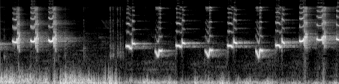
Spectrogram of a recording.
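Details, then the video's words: Black-winged myna in a masteran training recording: three quick chirps, then a series of clear whistled notes, some dipping low then rising, repeated about twice a second over a low rumble. "masteran jalak putih gacor full isian sekali dengar semua burung jalak terpancing emosi"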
